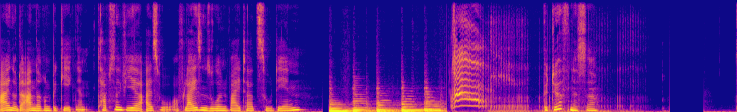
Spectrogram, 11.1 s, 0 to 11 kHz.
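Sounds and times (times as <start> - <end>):
speech: 0.1 - 5.3, 8.2 - 9.1
cat purring: 6.7 - 10.1.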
